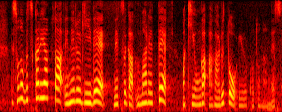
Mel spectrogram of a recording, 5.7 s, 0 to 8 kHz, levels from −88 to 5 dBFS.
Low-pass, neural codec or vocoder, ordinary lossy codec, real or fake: none; none; none; real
